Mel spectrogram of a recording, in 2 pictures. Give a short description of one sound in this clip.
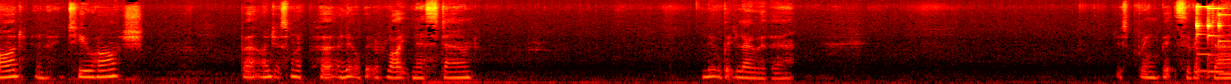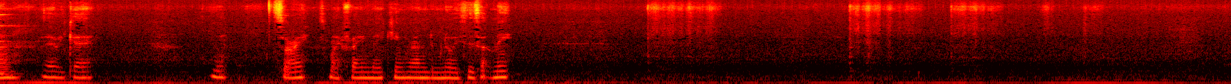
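A paintbrush dabs and strokes softly across a board.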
